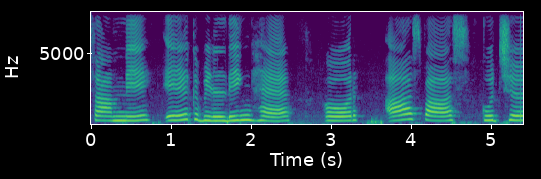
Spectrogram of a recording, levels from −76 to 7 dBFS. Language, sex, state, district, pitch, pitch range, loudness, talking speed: Hindi, female, Punjab, Pathankot, 310 Hz, 295-330 Hz, -12 LUFS, 80 wpm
